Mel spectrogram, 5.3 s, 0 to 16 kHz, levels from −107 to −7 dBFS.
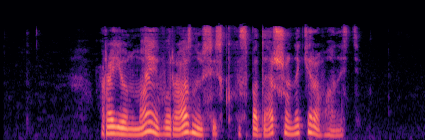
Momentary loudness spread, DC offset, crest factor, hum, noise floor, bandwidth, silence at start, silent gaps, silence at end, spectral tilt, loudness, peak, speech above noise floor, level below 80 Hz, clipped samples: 14 LU; under 0.1%; 18 dB; none; -85 dBFS; 8.2 kHz; 1.25 s; none; 0.85 s; -4.5 dB/octave; -33 LUFS; -16 dBFS; 52 dB; -74 dBFS; under 0.1%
